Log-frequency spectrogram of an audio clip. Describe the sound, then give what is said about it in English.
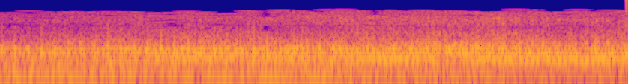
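Helicopter engine and rotor noise from wartime troop and supply flights, a loud, dull, continuous rumble that stays even throughout with no distinct beats. “helicopters and gigantic cargo planes brought troops by the thousands and supplies by the kilotons.”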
